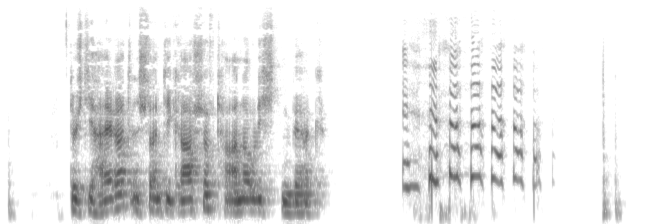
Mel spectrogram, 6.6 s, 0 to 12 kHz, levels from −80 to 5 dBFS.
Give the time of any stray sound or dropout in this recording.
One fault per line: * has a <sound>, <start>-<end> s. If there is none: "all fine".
* has a laugh, 4.0-5.6 s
